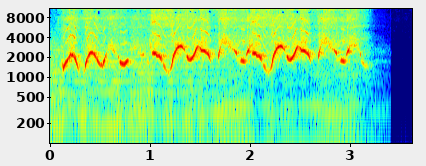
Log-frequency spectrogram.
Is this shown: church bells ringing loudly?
no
